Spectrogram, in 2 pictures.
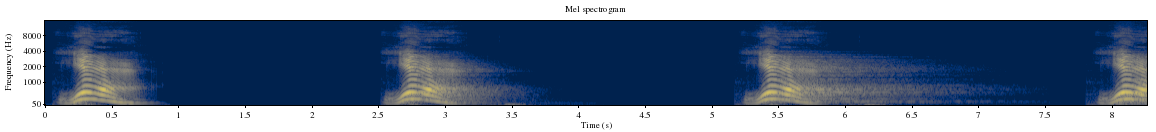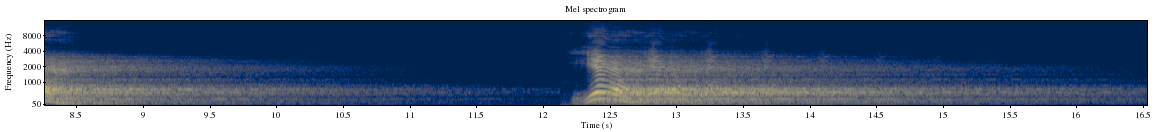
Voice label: Man's voice – 'yeah' – dry to reverberant; Sound-makers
